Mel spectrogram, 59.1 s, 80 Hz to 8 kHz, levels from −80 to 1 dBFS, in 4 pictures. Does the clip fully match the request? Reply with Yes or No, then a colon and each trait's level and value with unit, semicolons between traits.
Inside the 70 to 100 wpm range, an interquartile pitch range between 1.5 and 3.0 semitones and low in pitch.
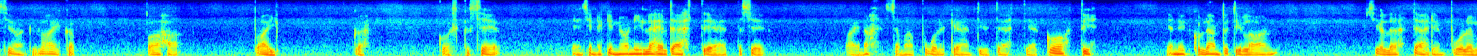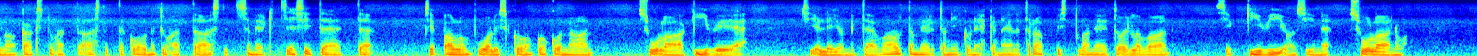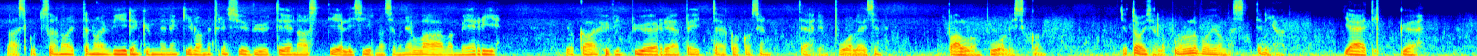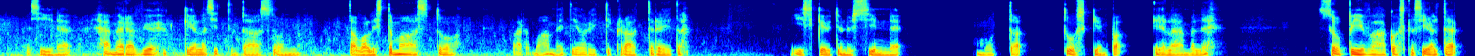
No: average, 115 wpm; narrow, 2.5 semitones; very low, 90 Hz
